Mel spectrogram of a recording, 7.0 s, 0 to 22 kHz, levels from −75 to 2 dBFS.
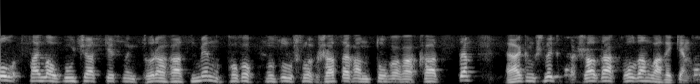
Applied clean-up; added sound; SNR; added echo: neural mask model Resemble Enhance denoiser.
